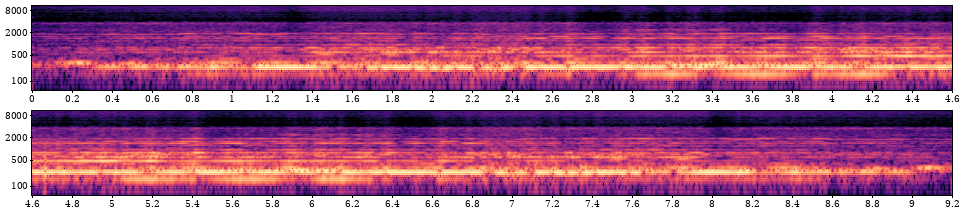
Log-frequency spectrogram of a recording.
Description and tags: pachinko-xcorr
Sound of the auto-correlation function of the recording of patchinko (slot machines) machines recorded in Japan.
field-recording, ambient, musical, japan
